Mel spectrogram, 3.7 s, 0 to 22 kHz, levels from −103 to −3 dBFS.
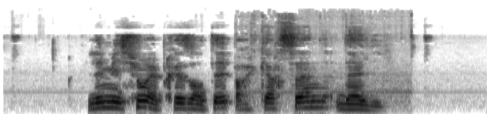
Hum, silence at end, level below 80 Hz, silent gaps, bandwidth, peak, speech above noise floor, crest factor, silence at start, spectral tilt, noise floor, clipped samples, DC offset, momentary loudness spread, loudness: none; 0.4 s; -64 dBFS; none; 15 kHz; 0 dBFS; 36 dB; 16 dB; 0.1 s; -3 dB/octave; -51 dBFS; under 0.1%; under 0.1%; 20 LU; -15 LUFS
